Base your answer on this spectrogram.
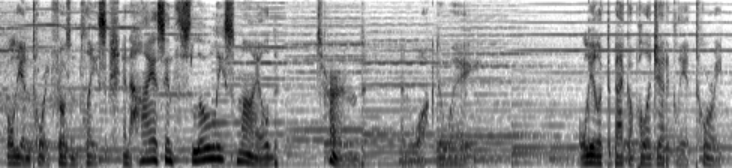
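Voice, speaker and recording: A man narrates a drama script in a mid-pitched voice. His delivery rises and falls in a lively way, with soft music running underneath.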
